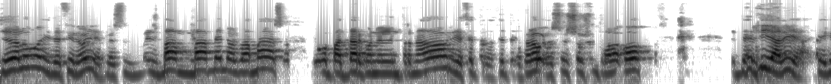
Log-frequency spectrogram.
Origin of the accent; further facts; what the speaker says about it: Ondarroa, Basque Country, Spain; que yo soy de Ondarroa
